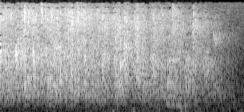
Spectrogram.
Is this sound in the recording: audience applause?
yes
